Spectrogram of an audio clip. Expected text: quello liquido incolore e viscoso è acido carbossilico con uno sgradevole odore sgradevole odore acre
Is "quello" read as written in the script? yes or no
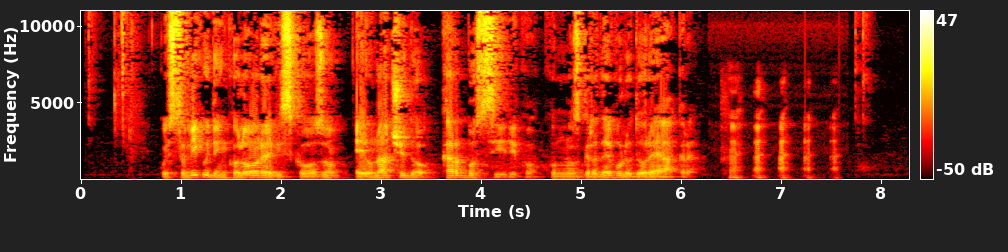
no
